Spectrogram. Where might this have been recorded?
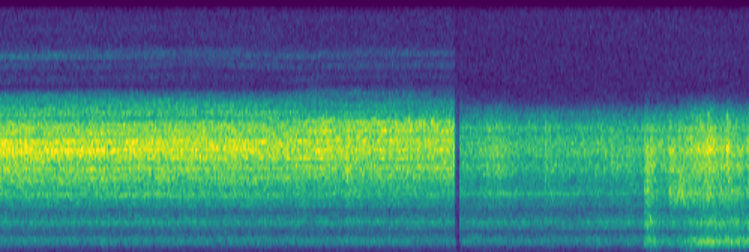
on a subway train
